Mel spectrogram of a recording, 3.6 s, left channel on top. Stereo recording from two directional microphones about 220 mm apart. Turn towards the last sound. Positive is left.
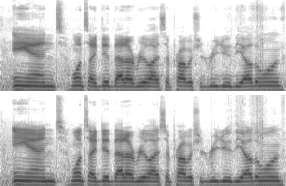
turn(degrees=-25)  # may be behind; listen again after turning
